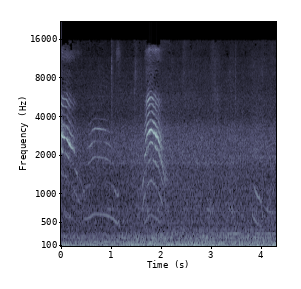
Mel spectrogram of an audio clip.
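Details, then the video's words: Young kitten at feeding time mewing several times: a thin falling cry, a longer wavering meow, then a bright arched one near two seconds, over constant low background hum. "Giving food for beautiful kitten"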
